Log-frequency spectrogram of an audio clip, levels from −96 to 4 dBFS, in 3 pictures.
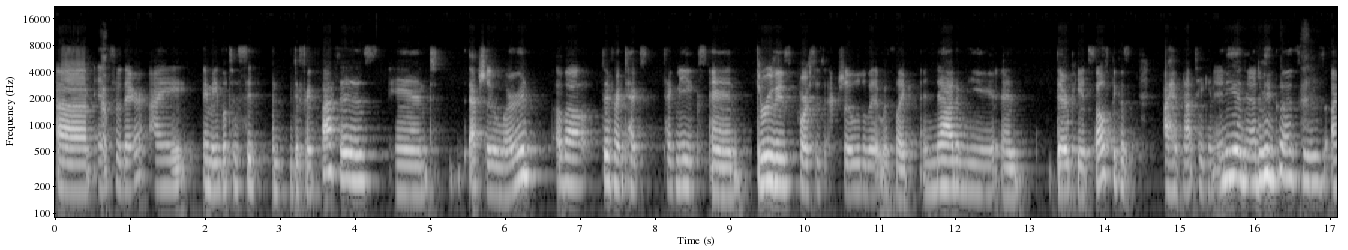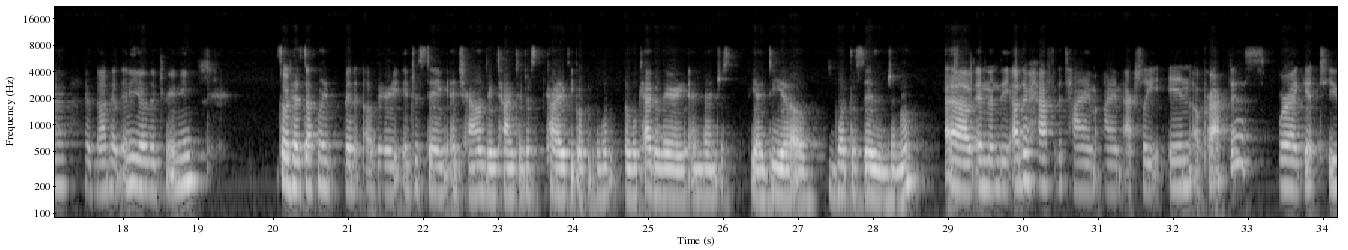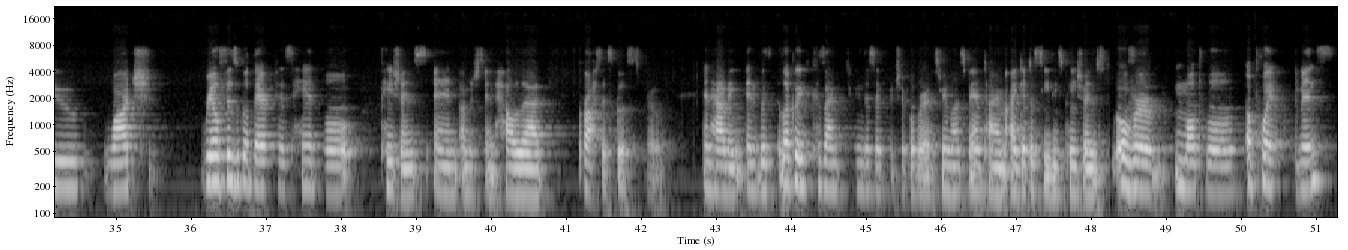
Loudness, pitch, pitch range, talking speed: -21 LUFS, 185 Hz, 170-210 Hz, 160 wpm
